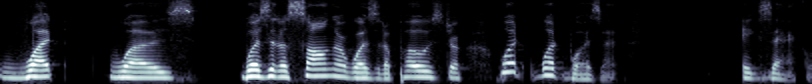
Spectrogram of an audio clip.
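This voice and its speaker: A woman's very deep, low voice at a very slow pace, with big swings in loudness and long, frequent pauses. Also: lively intonation. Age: 60s. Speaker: live streamer. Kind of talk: casual chat. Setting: live stream. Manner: halting.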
